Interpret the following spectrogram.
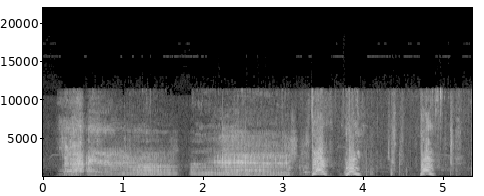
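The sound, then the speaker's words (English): A Doberman growls deeply and steadily for a few seconds, pauses, then lets out three sharp, loud barks in quick succession, with no talking. “Tony looks amused, steps away, and patrols the grounds with his Doberman.”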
